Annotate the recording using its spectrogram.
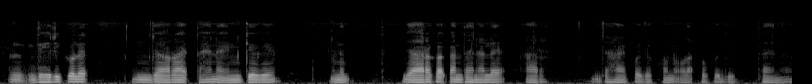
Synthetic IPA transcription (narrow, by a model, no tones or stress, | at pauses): d̪ɛɾikɔlɛʔ̚d͡ʒaɾajʔ̚t̪aɦɛnainkɛɡɛ | nɛt̪̚d͡ʒaɾakaʔkant̪aɦɛnalɛaɾd͡ʒaɦãjkɔd͡ʒɔkʰɔnɔ̰ɽa̰ʔkɔkɔd͡ʒit̪ʰaɦɛna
